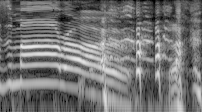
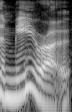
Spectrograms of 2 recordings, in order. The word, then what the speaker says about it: Zemiro: How did he pronounce your name? Julia Zemiro. So that was, my pronunciation was close to his. Yeah, and I said to him at one point, you know it's Zemiro.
